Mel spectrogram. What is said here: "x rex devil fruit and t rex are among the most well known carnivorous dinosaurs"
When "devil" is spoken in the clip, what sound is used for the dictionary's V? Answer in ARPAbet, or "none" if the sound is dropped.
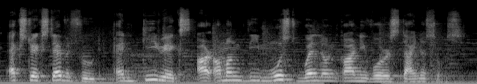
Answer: B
